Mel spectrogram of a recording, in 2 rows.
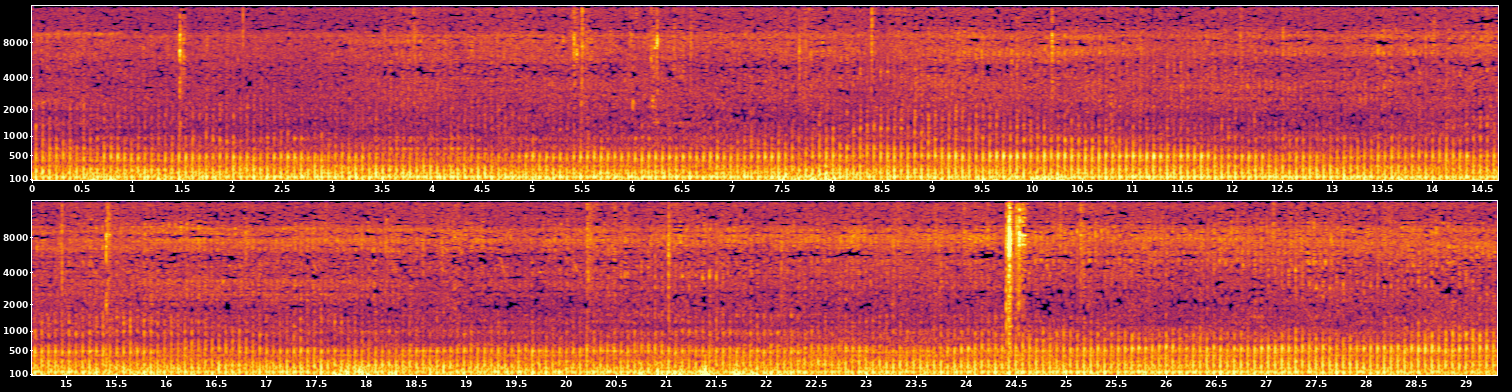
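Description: Steady low drone of an engine running at a constant speed, the same pitch throughout, with a single faint click about 24 seconds in.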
